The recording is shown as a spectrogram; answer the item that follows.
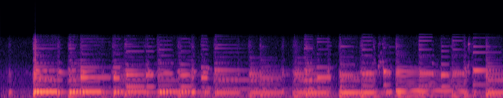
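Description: Acoustic guitar strumming chords. It starts with a hard strum under a second in, after a faint click, and keeps a steady rhythm.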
